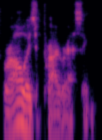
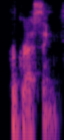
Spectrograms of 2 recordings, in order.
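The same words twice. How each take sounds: First: Progressing with the stress on the wrong syllable, PRO-gressing. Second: Progressing with the stress on the middle syllable, pro-GRES-sing; corrected stress. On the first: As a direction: slip on the stress of progressing, first syllable too strong. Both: Real, not acted. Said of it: "I put the emphasis on the wrong syllable".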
